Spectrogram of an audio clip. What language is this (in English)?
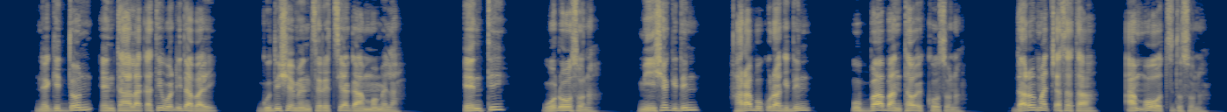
Gofa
